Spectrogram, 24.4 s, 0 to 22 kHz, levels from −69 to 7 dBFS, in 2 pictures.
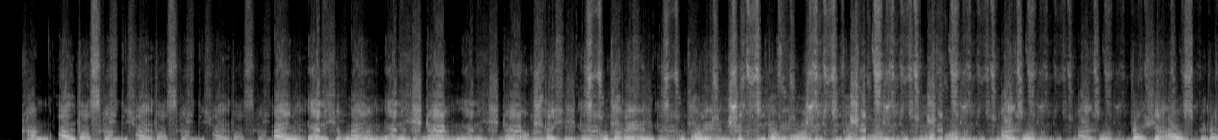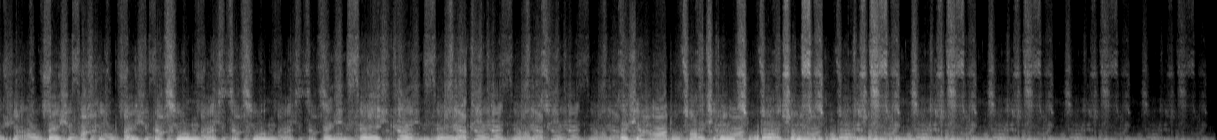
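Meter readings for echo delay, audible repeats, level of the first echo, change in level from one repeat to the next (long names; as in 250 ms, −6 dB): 768 ms, 7, −4.0 dB, −4.5 dB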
